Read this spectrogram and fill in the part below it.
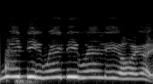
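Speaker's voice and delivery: acted, very high, giddy, gushing British accent. Retelling how a fan ran up to Wendy: imitating a giddy British fan. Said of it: "just all giddy".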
